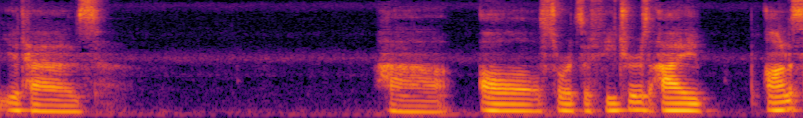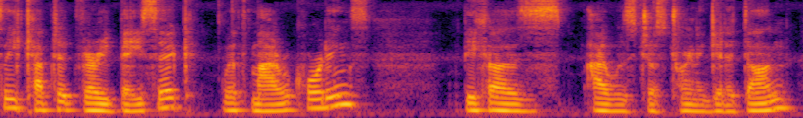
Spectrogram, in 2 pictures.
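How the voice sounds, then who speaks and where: A tech video host casually walking through a product tutorial in a hesitant, halting, informal way. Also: medium pitch, a little mellow.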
